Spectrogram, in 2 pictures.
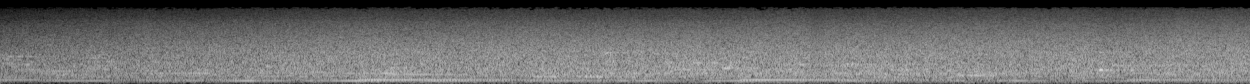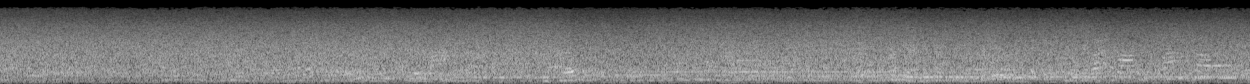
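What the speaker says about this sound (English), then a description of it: "This is the reason why I came here, for this waterfall." Ruby Falls, an underground waterfall inside a cave, gives a constant loud roaring rush of falling water that fills the space evenly without a break, with faint talk from visitors beneath it.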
